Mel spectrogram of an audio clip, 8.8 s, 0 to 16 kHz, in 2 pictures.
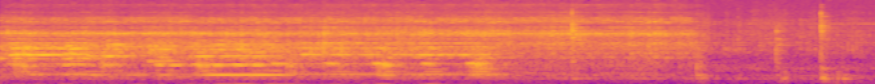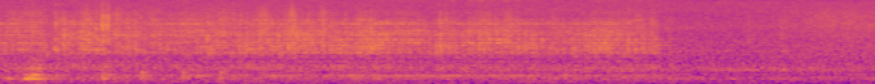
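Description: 1909 Edison Fireside Model A phonograph playing the last notes of a Blue Amberol cylinder through its horn, the music ending about two seconds in, followed by the cylinder's surface hiss. About a second later the hiss drops, and a few clicks follow as the machine is handled. A faint run of the mechanism continues until it stops near the end.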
